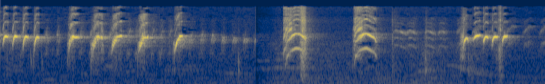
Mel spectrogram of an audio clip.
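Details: Greater green leafbird song as a lure to provoke other birds: rapid bright chirps in short runs, two loud harsh arched notes in the middle, then a final quick burst of chirps.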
